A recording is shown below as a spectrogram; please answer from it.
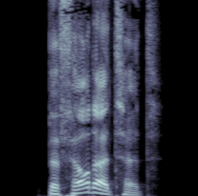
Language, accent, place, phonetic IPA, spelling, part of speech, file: German, Germany, Berlin, [bəˈfœʁdɐtət], befördertet, verb, De-befördertet.ogg
- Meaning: inflection of befördern: 1. second-person plural preterite 2. second-person plural subjunctive II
